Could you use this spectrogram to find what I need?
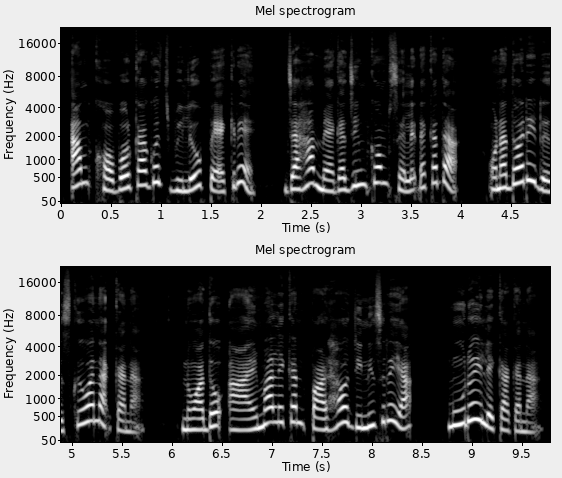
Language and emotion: Santali, happy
